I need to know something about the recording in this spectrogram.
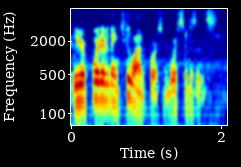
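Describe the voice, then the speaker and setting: A man in an on-the-street confrontation, speaking insistently and repetitively, with some halting starts. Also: fairly high pitch, expressive, darkish tone, rough recording. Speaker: citizen investigator confronting a stranger. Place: outdoors in a public place. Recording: outdoor recording with faint ambient noise.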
